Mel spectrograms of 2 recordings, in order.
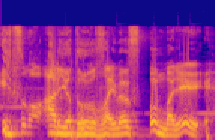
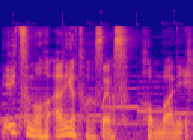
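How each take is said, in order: First: It is said in a passionate, enthusiastic tone. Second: It is said in a soft, gentle tone.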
